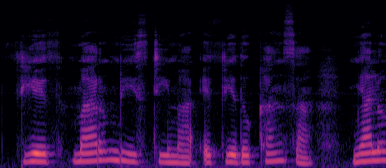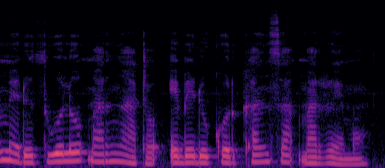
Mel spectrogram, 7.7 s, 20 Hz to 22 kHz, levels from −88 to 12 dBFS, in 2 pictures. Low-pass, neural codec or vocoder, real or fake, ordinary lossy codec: 19.8 kHz; none; real; none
